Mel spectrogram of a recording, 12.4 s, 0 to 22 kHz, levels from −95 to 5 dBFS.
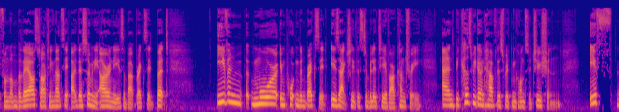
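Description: Speech, with nothing technically wrong with it.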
